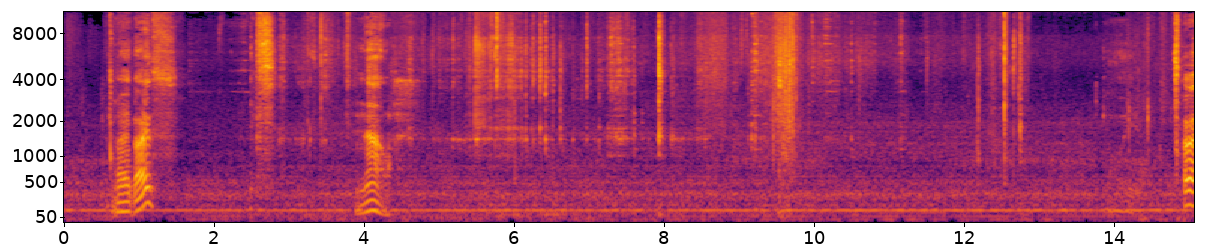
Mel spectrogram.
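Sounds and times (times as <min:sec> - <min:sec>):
handling rustle: 0:08.3 - 0:10.8.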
